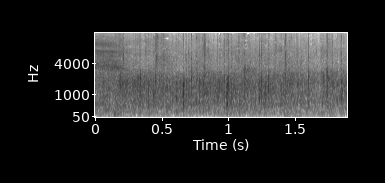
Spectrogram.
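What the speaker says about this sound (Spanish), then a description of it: "Dale un fuerte aplauso al Señor" Steady clapping from a church congregation praising the Lord, a dense broadband patter of many hands that holds even and fairly close for about two seconds with no voices over it.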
